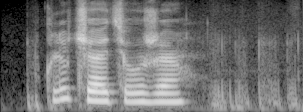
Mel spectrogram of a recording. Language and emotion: Russian, neutral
